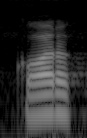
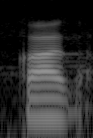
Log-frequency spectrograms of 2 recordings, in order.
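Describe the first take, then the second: First: The word ends with a k sound. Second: The word ends with a g sound. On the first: This is the original English form. "अंग्रेजी का क" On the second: This is the form used in Hindi. "Hindi में ग हो जाता है"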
